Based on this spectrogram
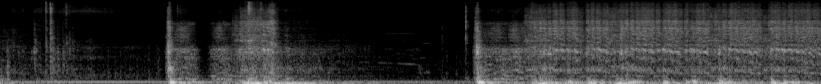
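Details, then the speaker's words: Truck, sat two to three weeks, low battery: two bursts of cranking, first stalls, second catches into a rough idle; slow to fire from flooding. "it floods [Music] and the battery's low cranks faster"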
